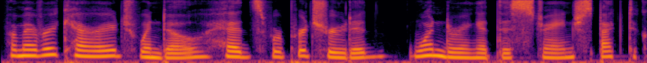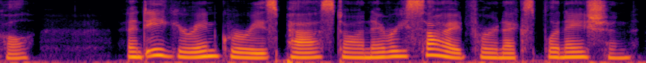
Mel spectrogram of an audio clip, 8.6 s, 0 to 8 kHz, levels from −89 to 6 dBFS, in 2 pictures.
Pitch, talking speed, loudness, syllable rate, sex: 205 Hz, 155 wpm, -20 LUFS, 5.6 syllables/s, female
